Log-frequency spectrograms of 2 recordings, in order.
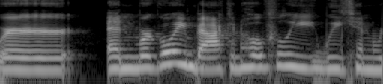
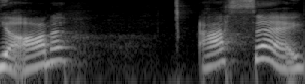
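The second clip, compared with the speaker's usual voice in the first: cartoon rooster impression voice; 4 semitones higher, 4 dB louder than usual. Retelling how a guy spoke at court hearings, in a Warner Brothers cartoon rooster voice. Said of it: "he would be like".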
